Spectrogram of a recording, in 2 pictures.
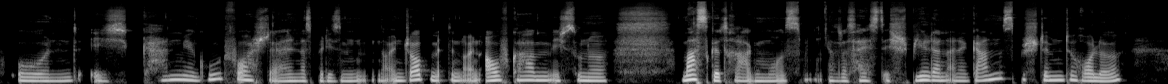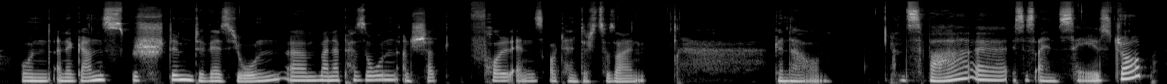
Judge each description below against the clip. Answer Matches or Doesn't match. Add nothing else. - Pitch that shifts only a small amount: Doesn't match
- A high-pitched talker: Doesn't match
